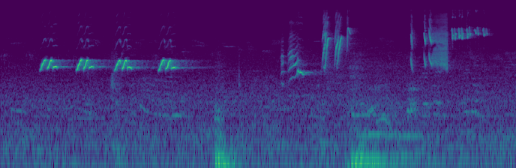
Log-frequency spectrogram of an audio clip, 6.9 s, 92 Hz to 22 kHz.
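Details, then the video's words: Garden song thrush in April 2021 repeats a clipped double note four times, then switches to a run of varied high-pitched whistles and sharp chirps. "A most beautiful Song Thrush - April 2021"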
